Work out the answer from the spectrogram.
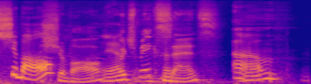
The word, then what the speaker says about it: Shibal: Shibal is Korean for like fuck shit.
